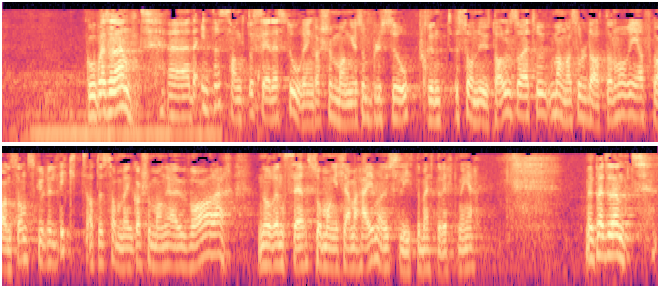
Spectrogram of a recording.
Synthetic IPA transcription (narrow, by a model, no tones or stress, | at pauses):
ɡ̥uːpʰɾɛsɪd̪ɛnt̪d̪ɛæɾɪnt̪əɾəsɑŋt̪ɔseːd̪ɛst̪uːɾəɛŋɡɑʂəmɑŋːəsɔmblʉsəɾʊpːɾʉnt̪sɔnːəʉːt̪ʰɑːll̩səɔjæɪt̪ʰɾuːɾmɑŋːəɑsʊld̪ɑːt̪əʁnəʋoːɾəɪɑfɡɑːnst̪ɑnskʉlːəlɪkt̪ʰɑ̰t̪̚d̪ɛsɑmːəɛŋɡɑʂəmɑŋːəæʉʋɑd̪æːɾnɔɾɛnseːɾsɔmɑŋːəçæmːəɦæɪmsliːt̪əɾmɛɛt̪ːəɾʋɪɾknɪŋə | mʔɛnpʰɾɛsɪd̪ɛnt̪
